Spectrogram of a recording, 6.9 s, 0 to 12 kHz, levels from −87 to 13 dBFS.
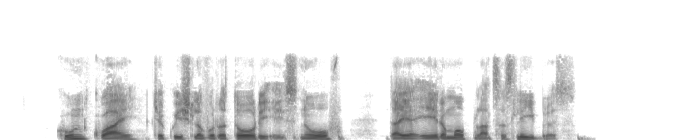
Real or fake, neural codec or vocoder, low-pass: real; none; 7.2 kHz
